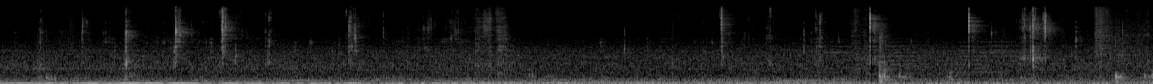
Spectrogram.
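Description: Close-miked chewing and biting of crispy roast pork, with irregular sharp crunches and crackles, a few louder ones near the end. A steady low hum runs underneath.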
